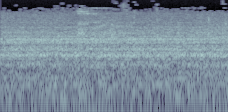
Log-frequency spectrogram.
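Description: Steady low rumble of a running car, heard from inside its cabin.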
